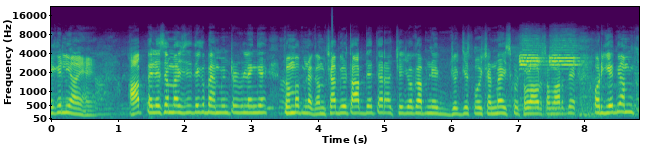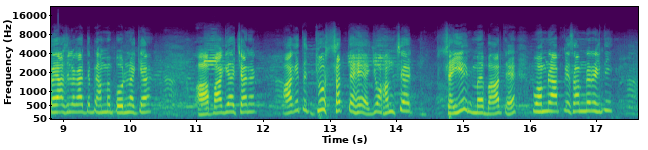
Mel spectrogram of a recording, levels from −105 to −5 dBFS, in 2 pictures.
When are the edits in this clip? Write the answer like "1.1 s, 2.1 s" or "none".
none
